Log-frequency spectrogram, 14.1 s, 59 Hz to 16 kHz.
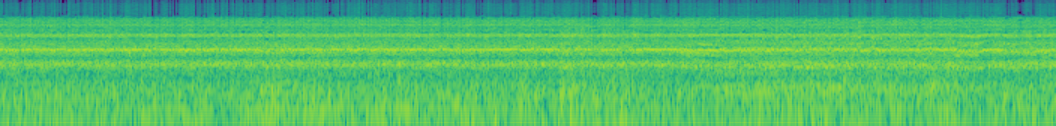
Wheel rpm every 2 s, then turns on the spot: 230, 230, 230, 230, 220, 200, 200.
none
